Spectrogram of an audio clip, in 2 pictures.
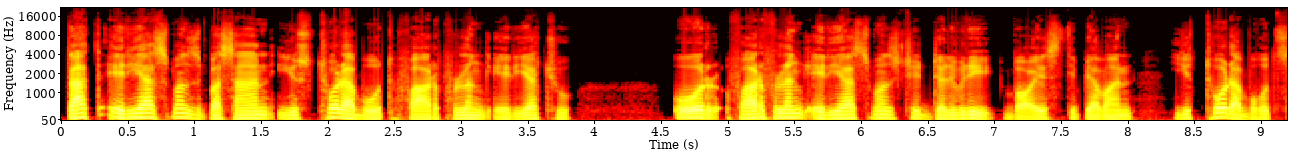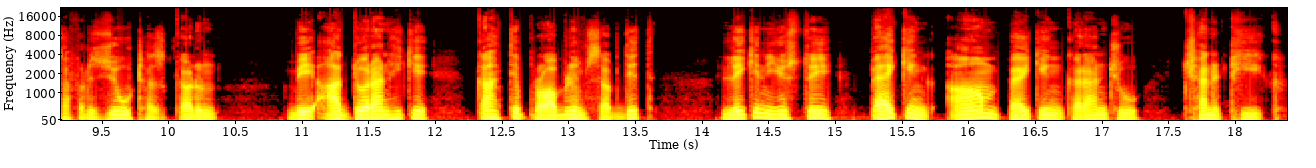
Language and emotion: Kashmiri, neutral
